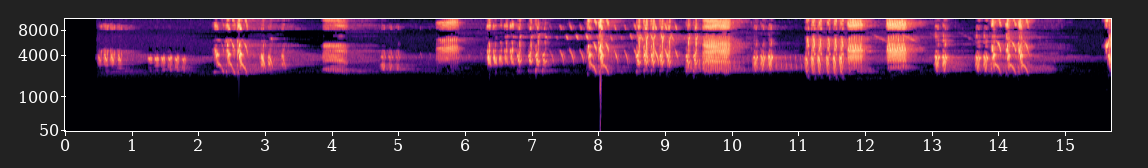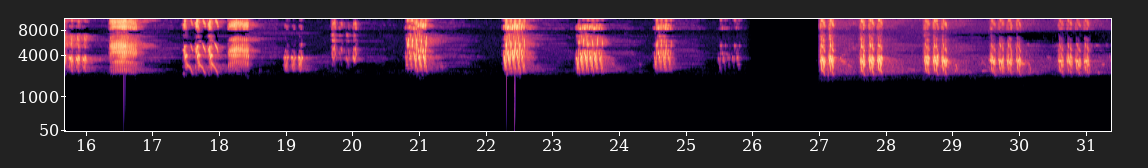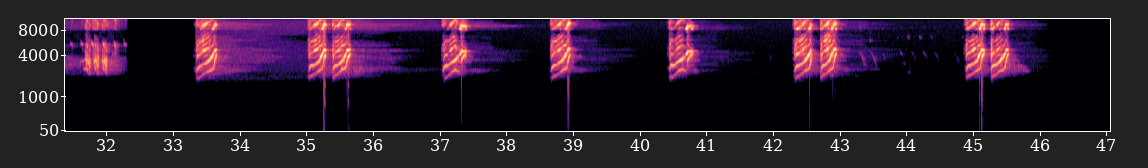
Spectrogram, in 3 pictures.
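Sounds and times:
Arctic redpoll Acanthis hornemanni: 0.2 - 14.8, 15.6 - 20.1, 20.8 - 21.4, 22.3 - 24.0, 24.6 - 24.9, 27.0 - 32.3, 35.0 - 35.8, 38.7 - 39.1, 40.5 - 40.8, 42.4 - 43.5, 44.9 - 45.8.

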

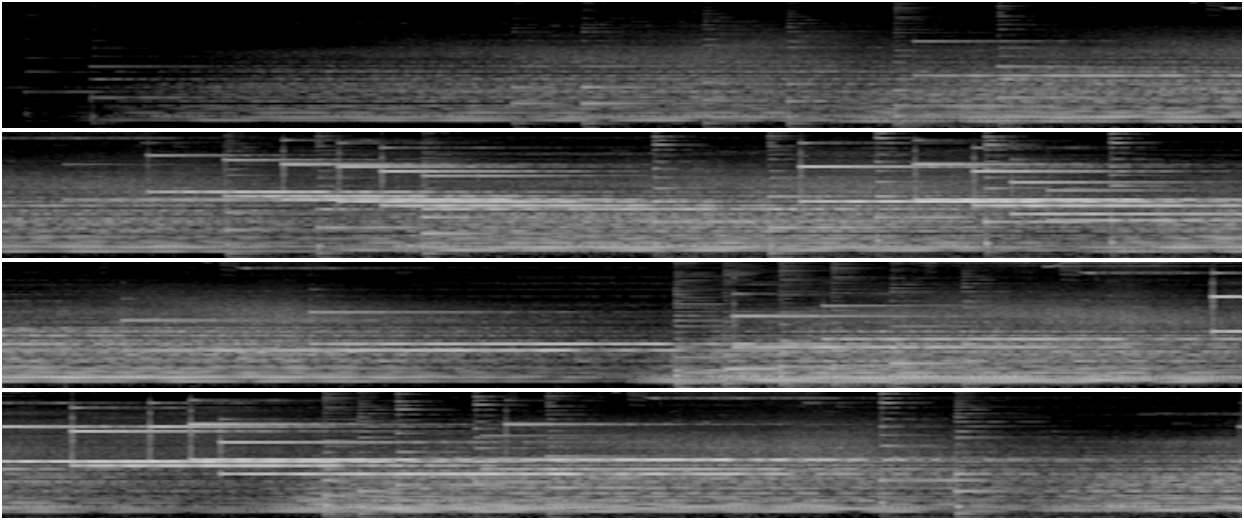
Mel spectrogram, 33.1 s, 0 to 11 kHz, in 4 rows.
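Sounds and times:
relaxing guitar: 2.6 - 33.0
relaxing bells: 5.6 - 33.0.

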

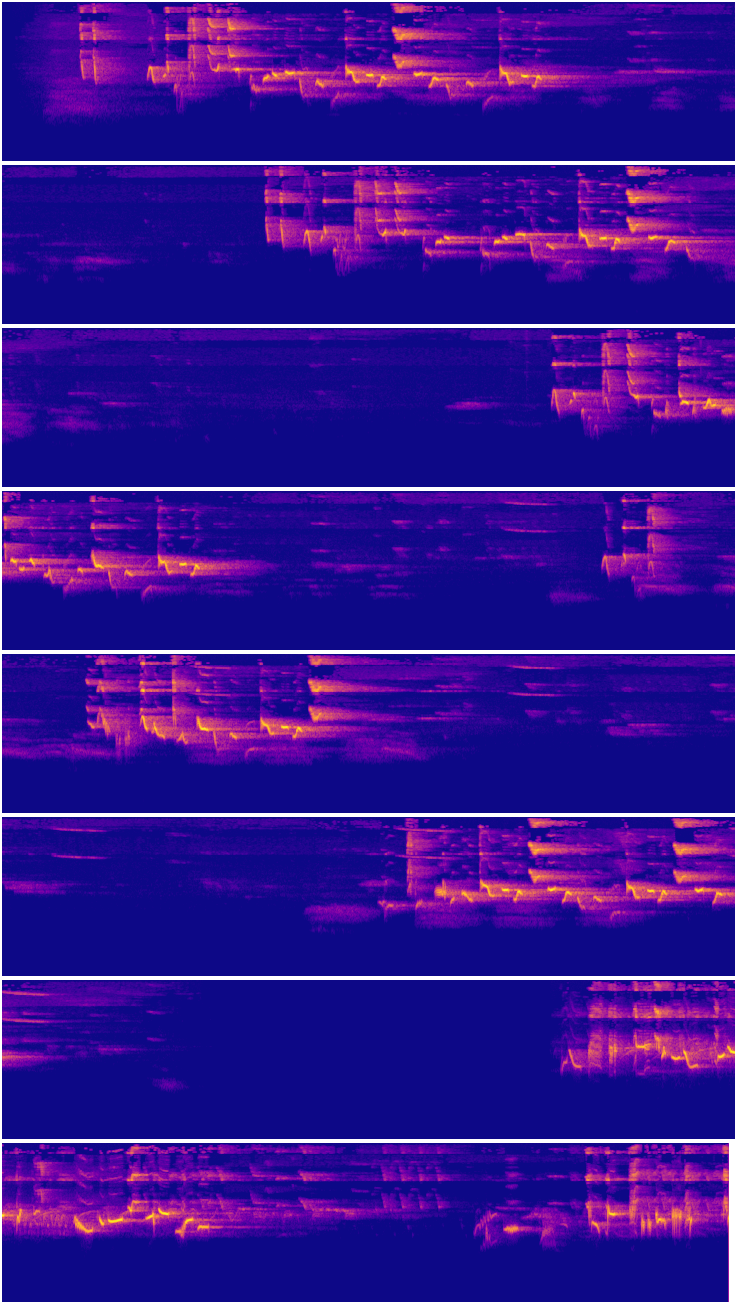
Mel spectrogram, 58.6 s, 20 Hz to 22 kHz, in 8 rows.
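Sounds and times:
Eurasian blackcap Sylvia atricapilla singing: 0.8 - 7.0, 10.0 - 14.8, 20.2 - 29.4, 30.1 - 37.6, 40.2 - 45.1, 49.6 - 58.5.

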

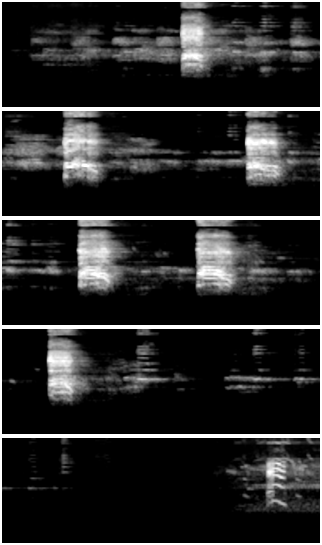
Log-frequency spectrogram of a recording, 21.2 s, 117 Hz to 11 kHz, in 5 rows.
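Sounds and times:
greylag goose Anser anser calling: 0.4 - 12.5, 13.4 - 15.0, 20.4 - 21.2.

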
